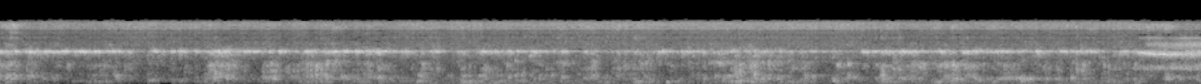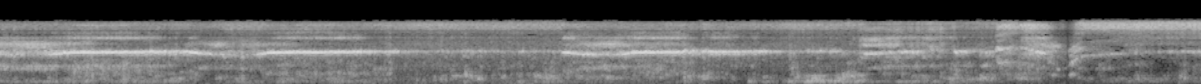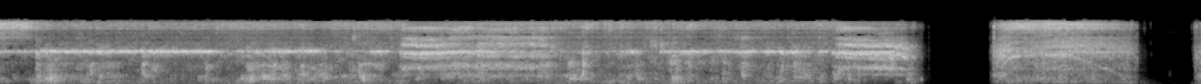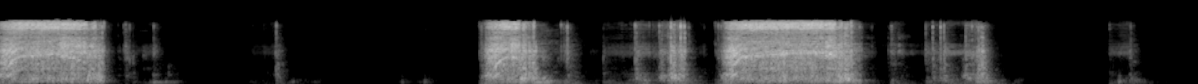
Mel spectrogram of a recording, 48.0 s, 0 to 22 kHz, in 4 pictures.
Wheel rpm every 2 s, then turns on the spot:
230, 230, 240, 230, 230, 230, 220, 230, 230, 230, 230, 200, 230, 230, 230, 230, 160, 60, 50, 0, 10, 40, 70, 0.
36-38 40-42 44-46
